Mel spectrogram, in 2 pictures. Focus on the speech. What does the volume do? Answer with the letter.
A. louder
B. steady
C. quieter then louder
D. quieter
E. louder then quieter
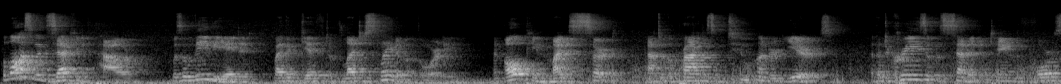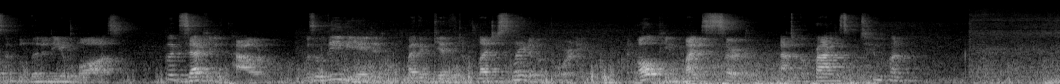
B.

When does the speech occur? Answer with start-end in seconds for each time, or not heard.
0.0-19.6.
